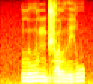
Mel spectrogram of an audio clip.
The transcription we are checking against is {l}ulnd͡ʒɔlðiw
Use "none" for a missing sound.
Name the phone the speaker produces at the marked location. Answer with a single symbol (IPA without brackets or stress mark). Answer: l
